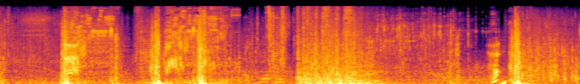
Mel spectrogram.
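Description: Guns fire loud, sharp shots.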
